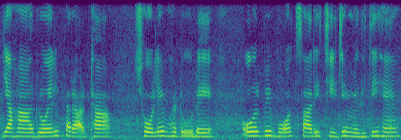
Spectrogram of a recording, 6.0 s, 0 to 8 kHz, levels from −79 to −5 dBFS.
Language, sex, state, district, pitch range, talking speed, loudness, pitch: Hindi, female, Haryana, Rohtak, 225-245 Hz, 120 wpm, -15 LUFS, 230 Hz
